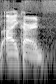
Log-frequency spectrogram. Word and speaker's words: Eichard: It's a hard I. Okay. Gabe Eichard.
